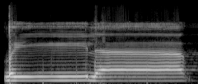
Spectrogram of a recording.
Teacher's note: یا مدہ ہے، اس کو دو حرکات لمبا کرنا ہے۔ قیلا، جب وقف کریں گے تو ایک زبر کو ساکن کر دیں گے، اور ایک زبر کے ساتھ لام کے ساتھ جو آگے الف ہے، الف کے ساتھ ہم نے وقف کرنا ہے، ایک زبر کو پڑھیں گے۔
